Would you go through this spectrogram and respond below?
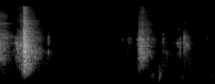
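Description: Slide of a Smith & Wesson M&P 9 2.0 pistol being locked back in on a tabletop, a sharp metallic snap followed by a couple of smaller clicks, close and alone.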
